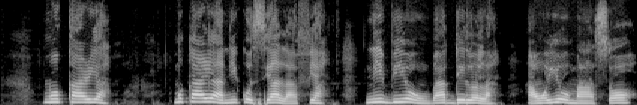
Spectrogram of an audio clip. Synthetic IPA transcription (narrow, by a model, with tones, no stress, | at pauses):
mo˦ka˦ɾa˦˨ | mũ˦ka˦ɾi˦a˦˨nĩ˨˦ko˦˨si˨˦a˦˨la˨˦fi˦a˦˨ | nĩ˦bi˦o˦˨wũ˨ba˨˦de˦lɔ˦la˨ | a˨w̃ɔ̃˧joː˦˨mãː˧sɔ˨˦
